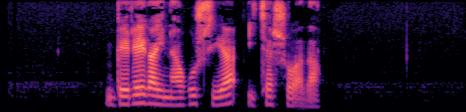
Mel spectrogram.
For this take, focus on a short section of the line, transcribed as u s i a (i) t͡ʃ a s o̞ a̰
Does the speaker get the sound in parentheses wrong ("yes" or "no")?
no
